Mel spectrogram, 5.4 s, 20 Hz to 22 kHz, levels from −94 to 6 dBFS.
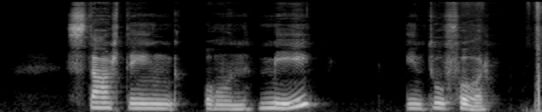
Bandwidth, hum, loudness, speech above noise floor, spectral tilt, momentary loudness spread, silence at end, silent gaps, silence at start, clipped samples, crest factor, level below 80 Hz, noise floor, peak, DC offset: over 20 kHz; none; -24 LUFS; 56 dB; -5.5 dB/octave; 12 LU; 0 s; none; 0.7 s; under 0.1%; 18 dB; -66 dBFS; -79 dBFS; -6 dBFS; under 0.1%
